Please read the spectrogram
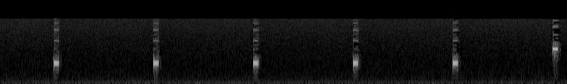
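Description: Film-leader countdown beeps: short electronic beeps exactly a second apart at one pitch, five in all, then a final beep an octave higher near the end. A faint low hum sits underneath.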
